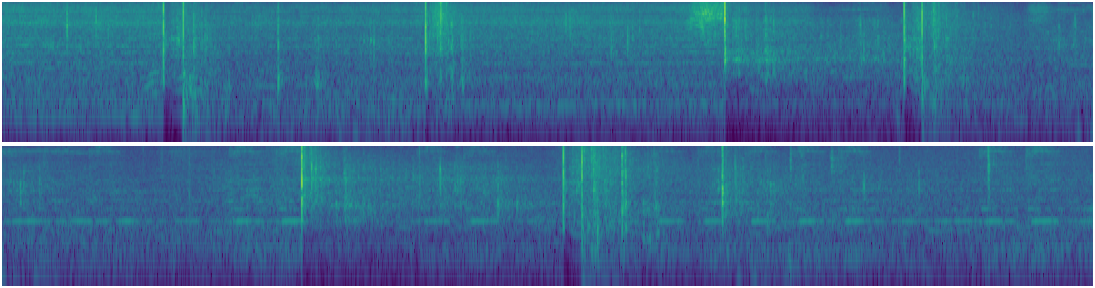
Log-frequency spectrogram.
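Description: Wooden baseball bat hitting pitched balls in a batting cage: about seven sharp cracks at uneven intervals, a second or so apart, over background music and chatter.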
